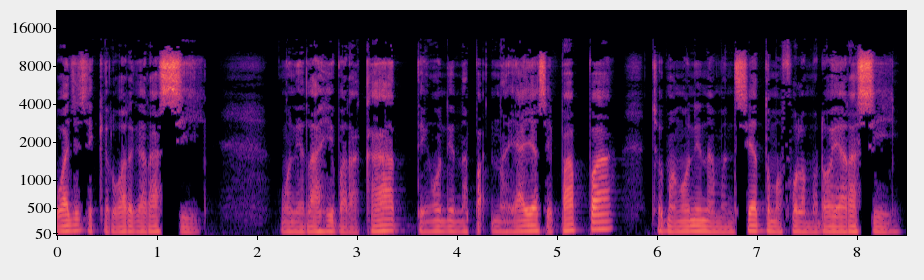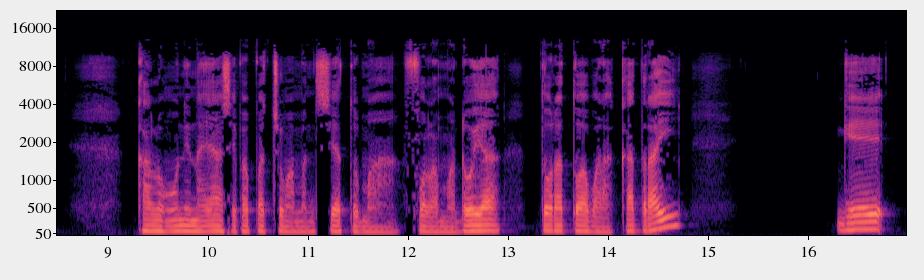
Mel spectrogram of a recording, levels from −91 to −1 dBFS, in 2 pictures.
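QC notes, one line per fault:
Throughout: low-bitrate audio saved at a high bitrate. The speech stops dead at 13.2 kHz and keeps that thin, lossy coding texture, which fits a 48 kbit/s MP3 likely re-saved at 192 kbit/s. The bigger file can't restore what the first pass discarded.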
